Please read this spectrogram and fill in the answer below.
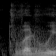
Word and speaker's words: Tuvalu: que vous avez intitulé Tuvalu, ça se prononce comme ça? Oui, oui, ou Tuvalu, selon la prononciation. Alors, Tuvalu est effectivement, à nouveau,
